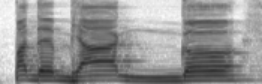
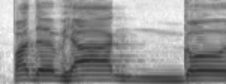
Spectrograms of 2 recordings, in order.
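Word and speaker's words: पद्भ्याम्: दस य जदव सया पद ब्याग देखिए यहां पे पद ब्या ठीक है प द भ और य और आकार है ठीक है तो उसका उच्चारण भी वैसे ही होगा पद ब्याग शूद्र पद ब्याग शूद्रो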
